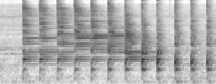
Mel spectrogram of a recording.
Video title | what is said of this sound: Remove Air from your Boiler and Heating System - How To | the bottom of this has air in it that you just hear that change in pitch when I'm banging on it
